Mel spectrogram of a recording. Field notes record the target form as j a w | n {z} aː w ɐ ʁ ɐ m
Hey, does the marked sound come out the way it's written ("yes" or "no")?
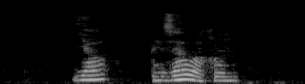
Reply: yes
